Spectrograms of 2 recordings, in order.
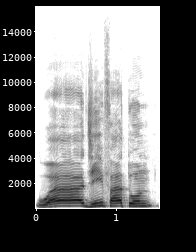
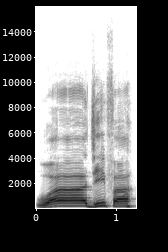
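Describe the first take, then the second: First: The word ends with a 'tun' sound. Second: The word ends with an 'h' sound. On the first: The reader continues without stopping on the word. "आखिर में गोलता और उसके ऊपर दो पेश" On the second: The reader stops on this word. "जब इस लफ्ज़ पर वक्फ करेंगे तो फिर इसे वाजिफातुन नहीं पढ़ेंगे, बल्कि ये पढ़ा जाएगा"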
